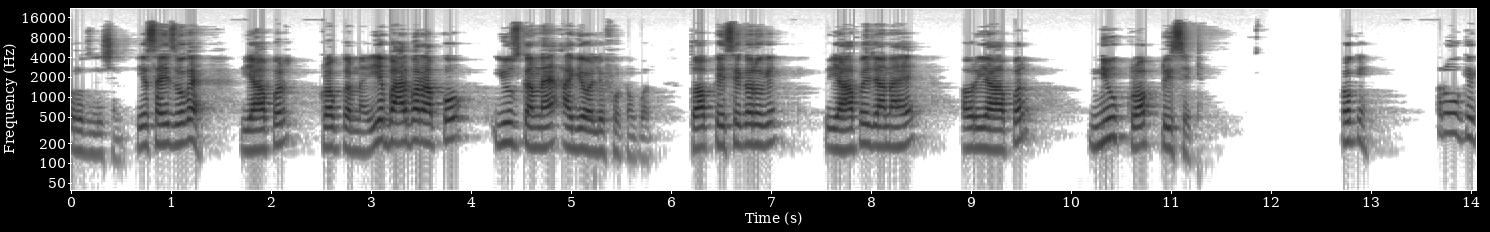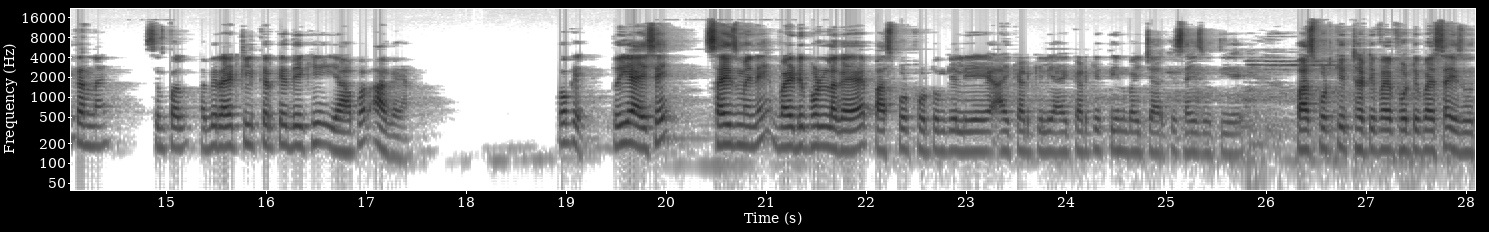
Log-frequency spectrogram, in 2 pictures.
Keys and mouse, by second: 0.0 Return, 0.0 KP_Enter, 1.8 click, 5.7 Escape, 7.8 click, 11.8 click, 14.1 click, 14.9 right click.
